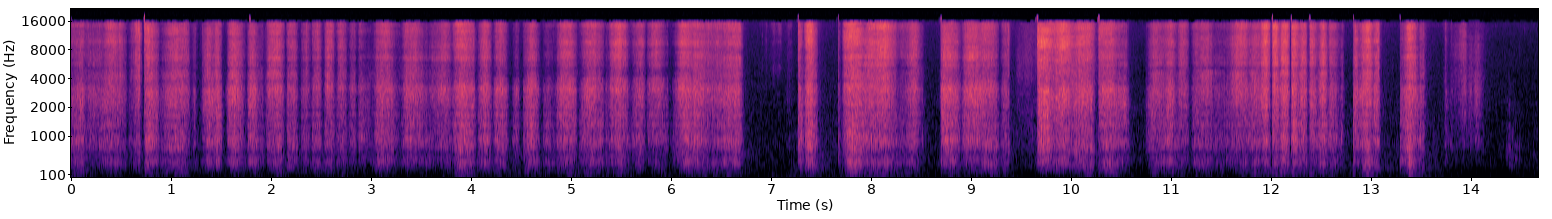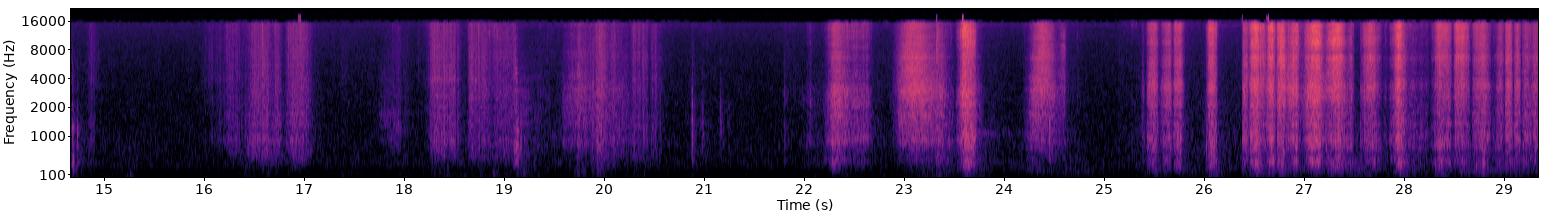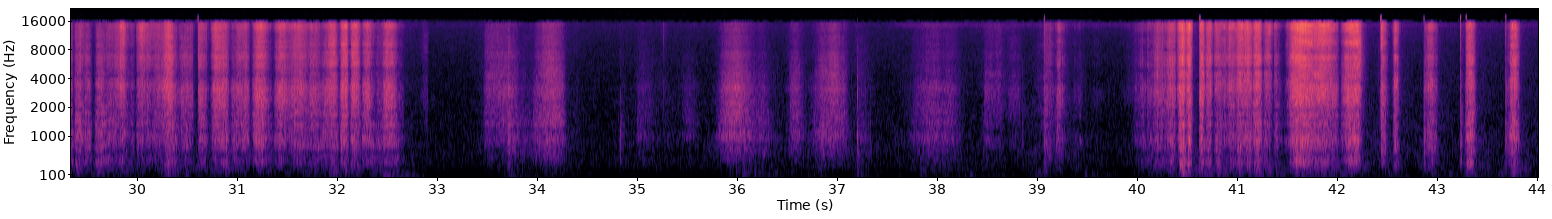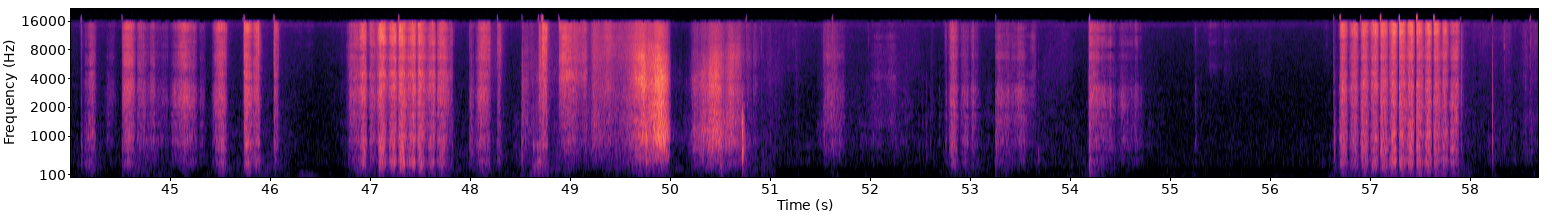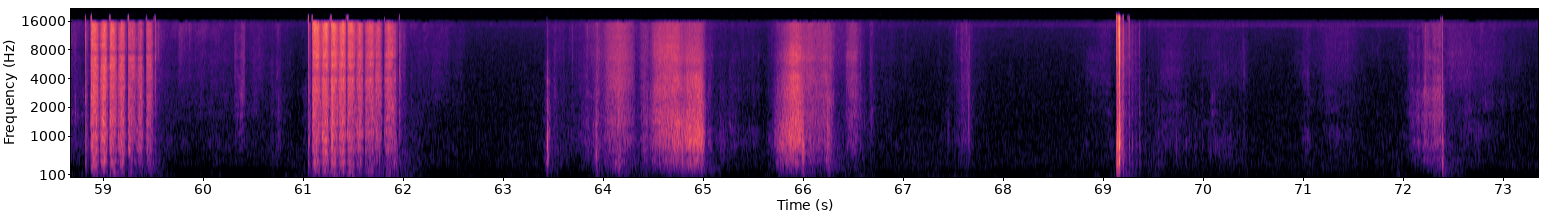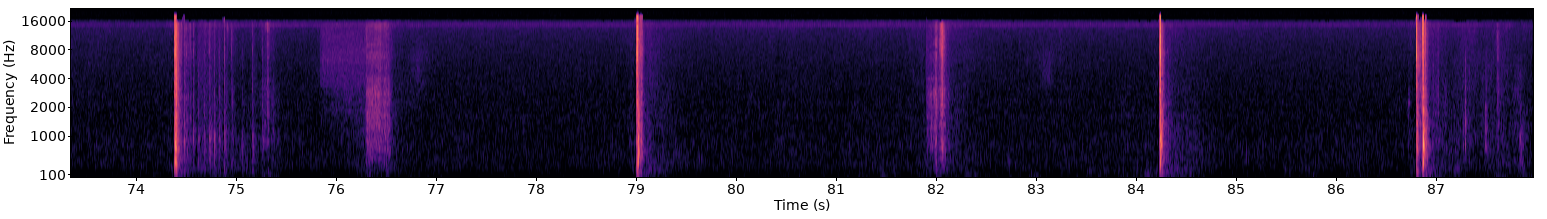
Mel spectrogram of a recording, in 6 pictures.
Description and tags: drawing on paper with pencil, paper moving, dropping pencil
Drawing on paper with a pencil (Foley).
Elation KM201 > ULN-2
